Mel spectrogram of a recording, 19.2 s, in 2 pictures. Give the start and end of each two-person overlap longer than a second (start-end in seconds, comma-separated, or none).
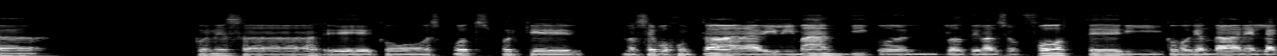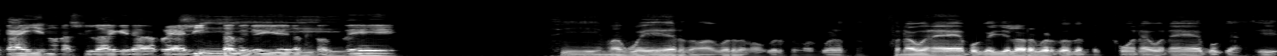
10.9-12.2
